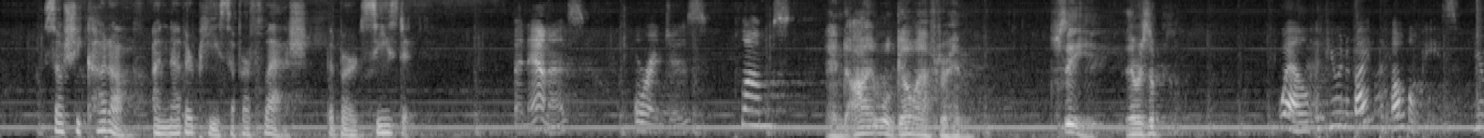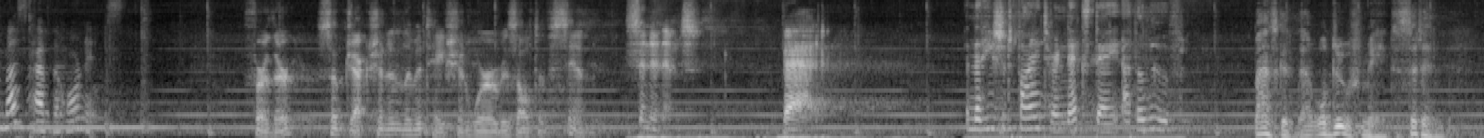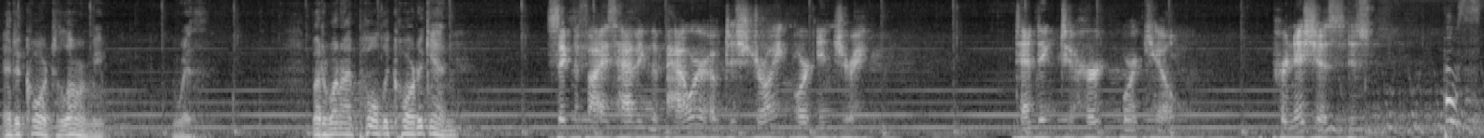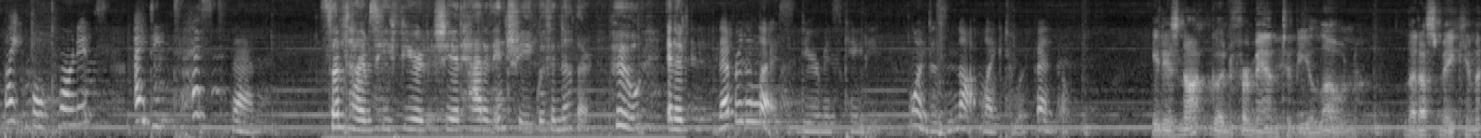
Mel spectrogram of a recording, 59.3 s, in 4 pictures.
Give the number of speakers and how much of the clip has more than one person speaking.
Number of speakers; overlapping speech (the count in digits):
7, no overlap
